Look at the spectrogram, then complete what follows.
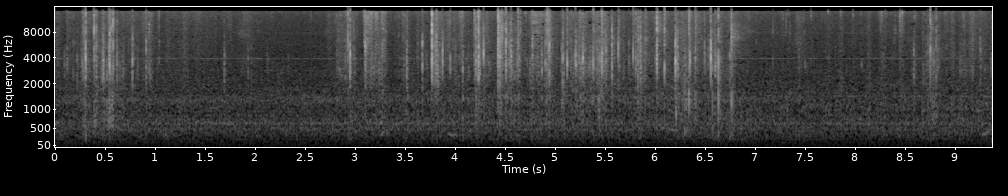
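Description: Chihuahua puppy's claws scratching and rustling at a plaid fabric dog bed as it digs and turns in it, in a short burst of quick scratches just after the start and a longer run from about three to seven seconds in.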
